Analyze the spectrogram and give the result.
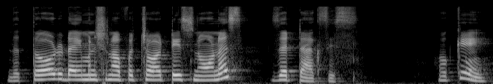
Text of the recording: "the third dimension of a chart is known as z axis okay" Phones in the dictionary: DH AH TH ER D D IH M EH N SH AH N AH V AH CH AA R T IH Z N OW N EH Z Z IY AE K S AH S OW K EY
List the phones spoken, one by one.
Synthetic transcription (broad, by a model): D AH T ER D D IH M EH N SH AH N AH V AH CH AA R T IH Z N OW N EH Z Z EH AE K S AH S OW K EY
